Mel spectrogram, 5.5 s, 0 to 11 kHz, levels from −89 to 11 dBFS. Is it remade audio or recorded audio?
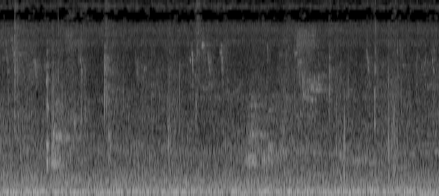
remade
